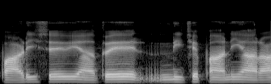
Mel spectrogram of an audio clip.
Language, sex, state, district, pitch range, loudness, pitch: Hindi, male, Uttar Pradesh, Shamli, 110-120 Hz, -18 LUFS, 115 Hz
